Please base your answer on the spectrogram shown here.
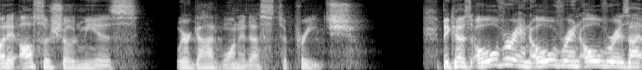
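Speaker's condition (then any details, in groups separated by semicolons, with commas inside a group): No condition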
